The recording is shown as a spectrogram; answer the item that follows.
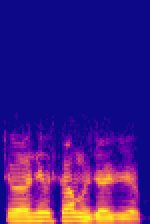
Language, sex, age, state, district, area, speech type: Hindi, male, 30-45, Uttar Pradesh, Ghazipur, rural, conversation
